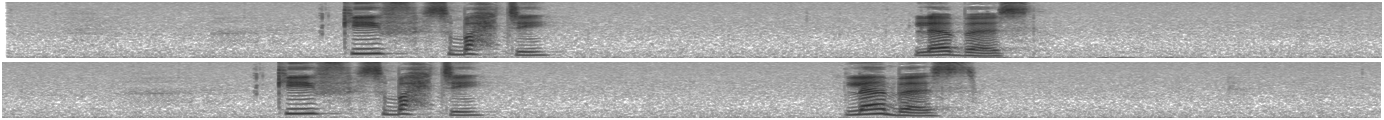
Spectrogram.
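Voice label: greeting morning, Moroccan Arabic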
